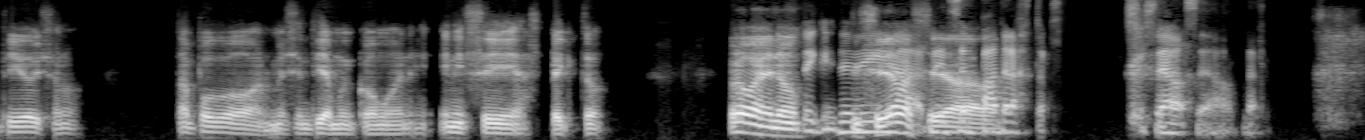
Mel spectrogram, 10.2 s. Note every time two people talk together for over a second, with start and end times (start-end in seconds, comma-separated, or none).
6.0-7.6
